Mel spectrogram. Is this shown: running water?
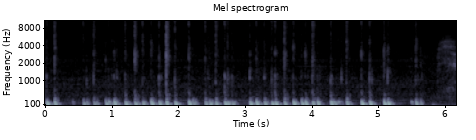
no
